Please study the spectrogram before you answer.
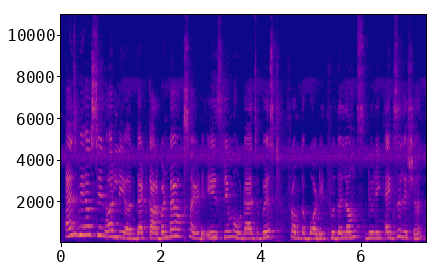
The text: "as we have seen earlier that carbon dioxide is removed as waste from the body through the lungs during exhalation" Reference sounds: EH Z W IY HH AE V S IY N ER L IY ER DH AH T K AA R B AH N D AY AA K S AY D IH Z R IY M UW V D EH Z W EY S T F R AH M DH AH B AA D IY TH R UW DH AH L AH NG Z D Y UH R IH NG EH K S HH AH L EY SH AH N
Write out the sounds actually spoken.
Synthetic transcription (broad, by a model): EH Z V IY HH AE V S IY N ER L IY ER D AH T K AA R B AH N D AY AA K S AY D IH Z R IY M UW V D EH Z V EY S T F R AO M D AH B AA D IY T R UW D AH L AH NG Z D Y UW R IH NG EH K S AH L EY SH AH N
